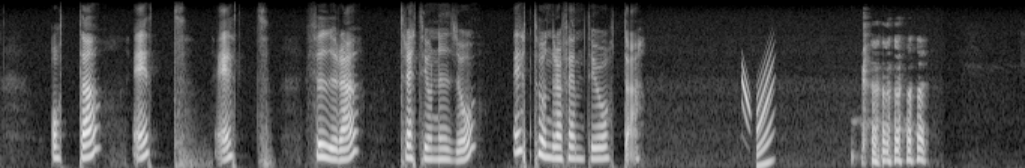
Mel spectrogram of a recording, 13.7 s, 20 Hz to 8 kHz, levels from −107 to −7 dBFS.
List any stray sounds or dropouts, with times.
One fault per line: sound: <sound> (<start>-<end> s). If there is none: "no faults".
sound: chirp (9.9-10.3 s)
sound: laugh (11.3-12.4 s)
